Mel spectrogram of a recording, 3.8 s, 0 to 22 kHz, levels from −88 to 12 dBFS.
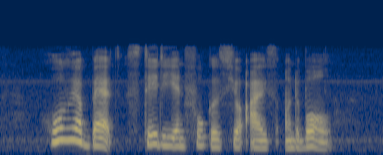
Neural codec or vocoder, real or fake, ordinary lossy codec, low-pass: none; real; none; 7.2 kHz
